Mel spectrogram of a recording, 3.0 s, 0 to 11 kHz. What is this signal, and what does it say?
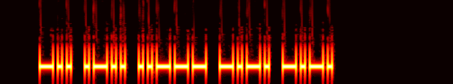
Morse code, heard as a keyed tone, about 41 wpm, 700 Hz. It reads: DL2CC
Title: Call Signs - 40wpm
